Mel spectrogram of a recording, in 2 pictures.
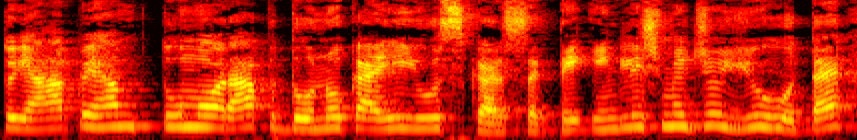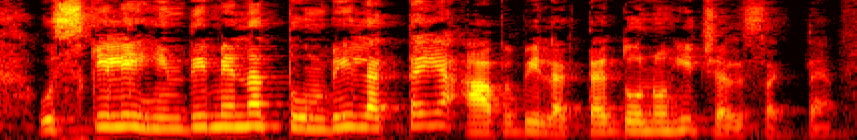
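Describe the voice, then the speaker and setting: A man's voice: high voice, normal speed, hardly any pauses. A man teaching English grammar in a casual, explanatory way, often checking whether the viewer follows and asking rhetorical questions. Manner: spells English words out letter by letter. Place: teaching at a board he writes on.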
